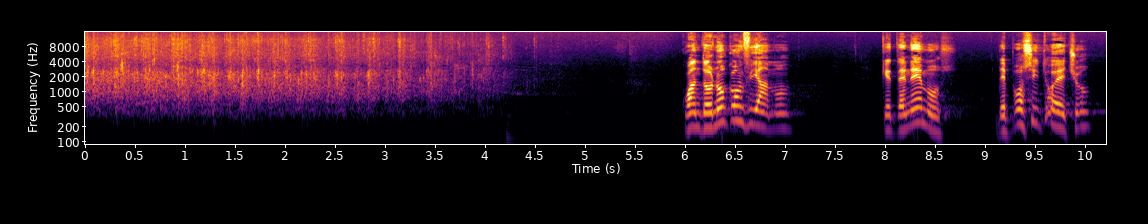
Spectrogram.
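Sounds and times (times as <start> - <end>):
audience applauding: 0.0 - 4.7
speech: 6.0 - 7.2, 8.0 - 10.2.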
